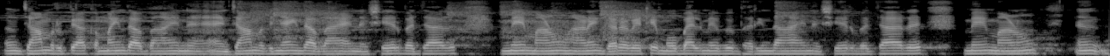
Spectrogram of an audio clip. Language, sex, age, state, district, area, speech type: Sindhi, female, 60+, Gujarat, Junagadh, rural, spontaneous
